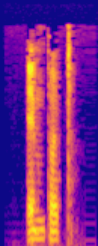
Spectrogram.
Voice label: "impact", English; nouns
